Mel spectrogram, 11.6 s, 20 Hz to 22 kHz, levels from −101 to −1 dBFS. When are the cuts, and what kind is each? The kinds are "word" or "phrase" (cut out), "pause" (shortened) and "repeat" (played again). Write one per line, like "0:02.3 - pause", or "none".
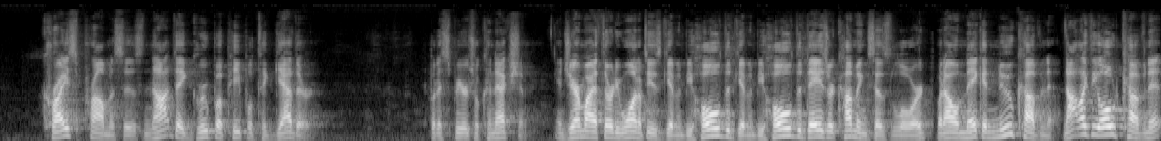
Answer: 0:01.7 - word
0:06.4 - word
0:07.3 - repeat
0:09.3 - pause
0:10.6 - pause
